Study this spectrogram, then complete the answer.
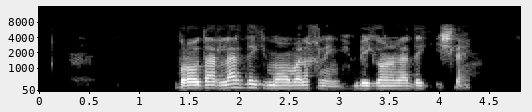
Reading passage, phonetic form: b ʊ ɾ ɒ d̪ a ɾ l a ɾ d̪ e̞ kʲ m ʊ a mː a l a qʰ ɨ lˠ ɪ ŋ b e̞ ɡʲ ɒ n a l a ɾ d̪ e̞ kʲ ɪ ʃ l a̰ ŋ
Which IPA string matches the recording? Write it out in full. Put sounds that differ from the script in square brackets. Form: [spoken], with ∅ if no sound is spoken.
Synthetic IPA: b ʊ ɾ ɒ d̪ a ɾ l a ɾ d̪ e̞ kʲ m ʊ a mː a l a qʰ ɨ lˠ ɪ ŋ b e̞ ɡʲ ɒ n a l a ɾ d̪ e̞ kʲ ɪ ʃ l a̰ ŋ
